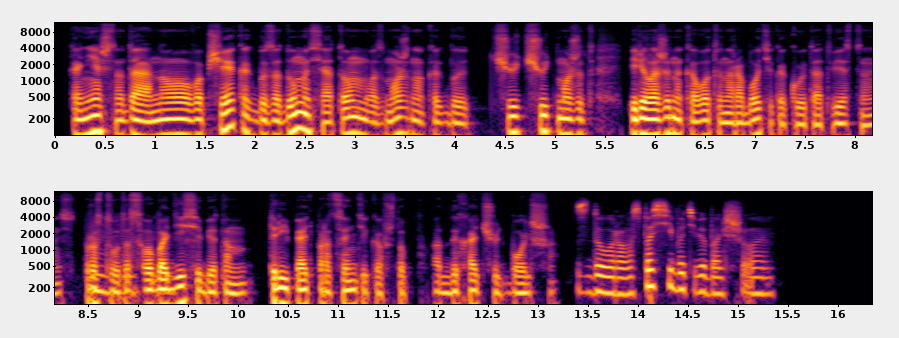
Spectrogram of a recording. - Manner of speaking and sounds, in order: none
- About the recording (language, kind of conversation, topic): Russian, advice, Как начать формировать полезные привычки маленькими шагами каждый день?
